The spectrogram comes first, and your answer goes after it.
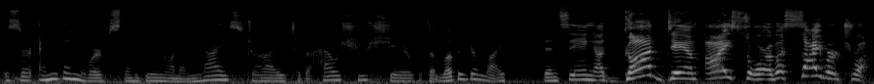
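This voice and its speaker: A woman's voice: mid-range voice, sing-song, normal speed, fairly bright tone, a little hiss or hum. A woman playing a chatty, gossipy girlfriend in a casual ASMR phone-call roleplay, with playful, sweary, dramatic griping. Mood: mock outrage. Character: chatty, gossipy girlfriend venting on the drive home.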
